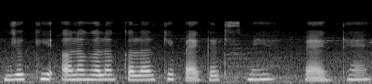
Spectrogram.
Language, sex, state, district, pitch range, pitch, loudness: Hindi, female, Chhattisgarh, Raipur, 205-230 Hz, 225 Hz, -17 LUFS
